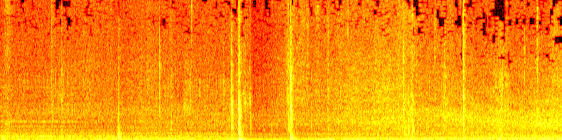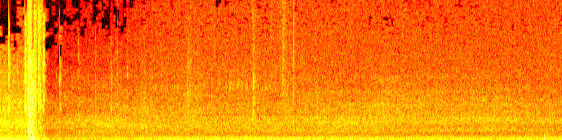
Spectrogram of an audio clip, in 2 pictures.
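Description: Land Rover Defender's engine running, heard from inside the cabin as a steady hum, with a few sharp clicks about two and a half to three seconds in. About six seconds in the sound cuts to a quieter, steady low engine hum.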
